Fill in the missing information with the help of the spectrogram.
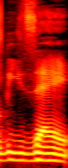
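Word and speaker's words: Lysée: is Lisée. Or Lise, I guess it, phonetically on the website, it says Lise, which I think is the more French way of pronouncing it.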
